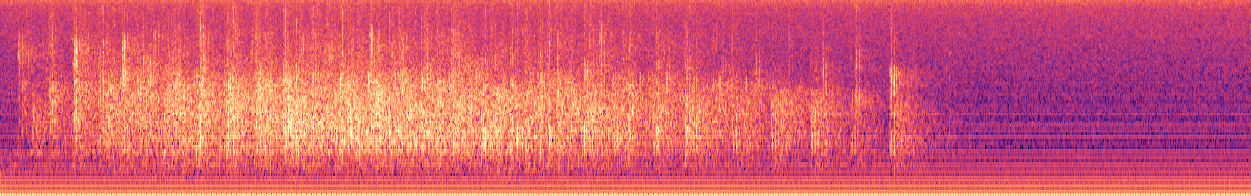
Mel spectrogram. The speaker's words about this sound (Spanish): Si el único que no falla es Dios, Él se merece todo de mí. ¿Alguien puede aplaudir al Señor?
